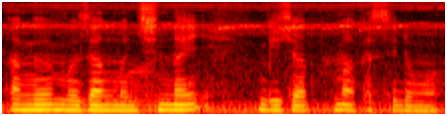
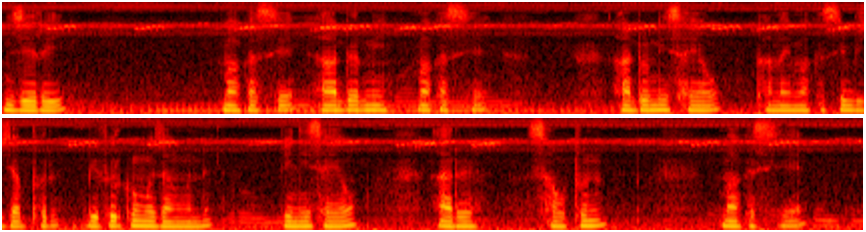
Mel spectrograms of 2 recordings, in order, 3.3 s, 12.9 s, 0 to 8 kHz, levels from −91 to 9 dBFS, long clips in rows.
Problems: constant background noise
